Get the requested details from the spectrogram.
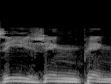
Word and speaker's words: Xi Jinping: Number 19 is Xi Jinping. Do I pronounce? I never pronounced that right. But no, that was right. That was perfect.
